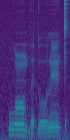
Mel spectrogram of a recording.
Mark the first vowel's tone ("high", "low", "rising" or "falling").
high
